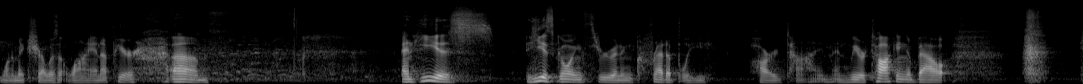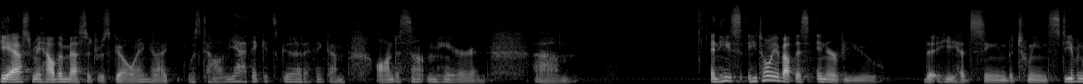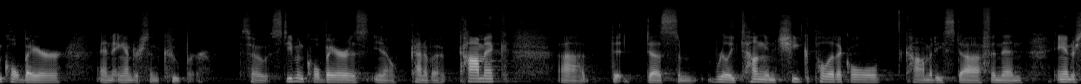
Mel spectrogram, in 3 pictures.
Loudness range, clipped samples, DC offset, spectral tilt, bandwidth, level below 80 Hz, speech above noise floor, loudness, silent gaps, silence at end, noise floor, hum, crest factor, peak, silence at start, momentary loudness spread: 9 LU; under 0.1%; under 0.1%; -5 dB/octave; 17.5 kHz; -82 dBFS; 35 dB; -33 LUFS; none; 0 s; -69 dBFS; none; 26 dB; -8 dBFS; 0 s; 19 LU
